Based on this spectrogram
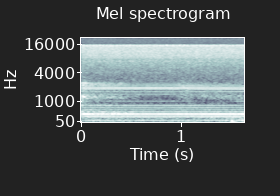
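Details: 400 W high-pressure sodium light: constant buzzing hum at fixed pitch with no flutter, rattle or rising note; ballast and lamp running normally, bulb hot after about a minute.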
